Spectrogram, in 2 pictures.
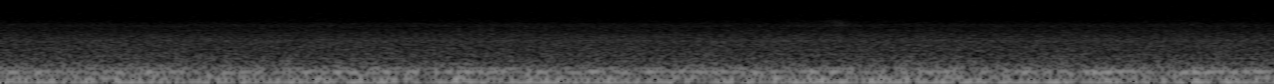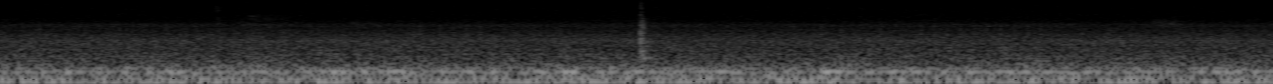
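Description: A steady low hum of background room noise, with one faint click near the end.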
